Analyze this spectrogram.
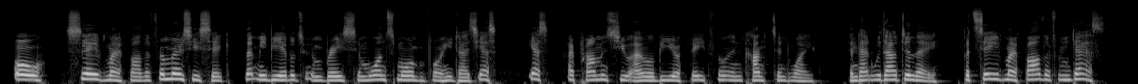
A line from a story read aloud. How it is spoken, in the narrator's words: Zelinda, in despair and half mad with grief, cried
